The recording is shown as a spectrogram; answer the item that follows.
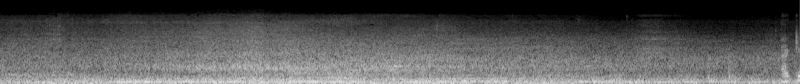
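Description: Road traffic: a motor vehicle's engine drone and tyre noise, swelling slightly as it passes about a third of the way in.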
